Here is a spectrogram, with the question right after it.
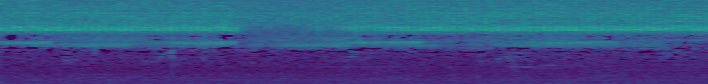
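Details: ['On a calm starry night, crickets keep up a piercing, rhythmic pulsed chirping that briefly fades around the middle and then swells back.']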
